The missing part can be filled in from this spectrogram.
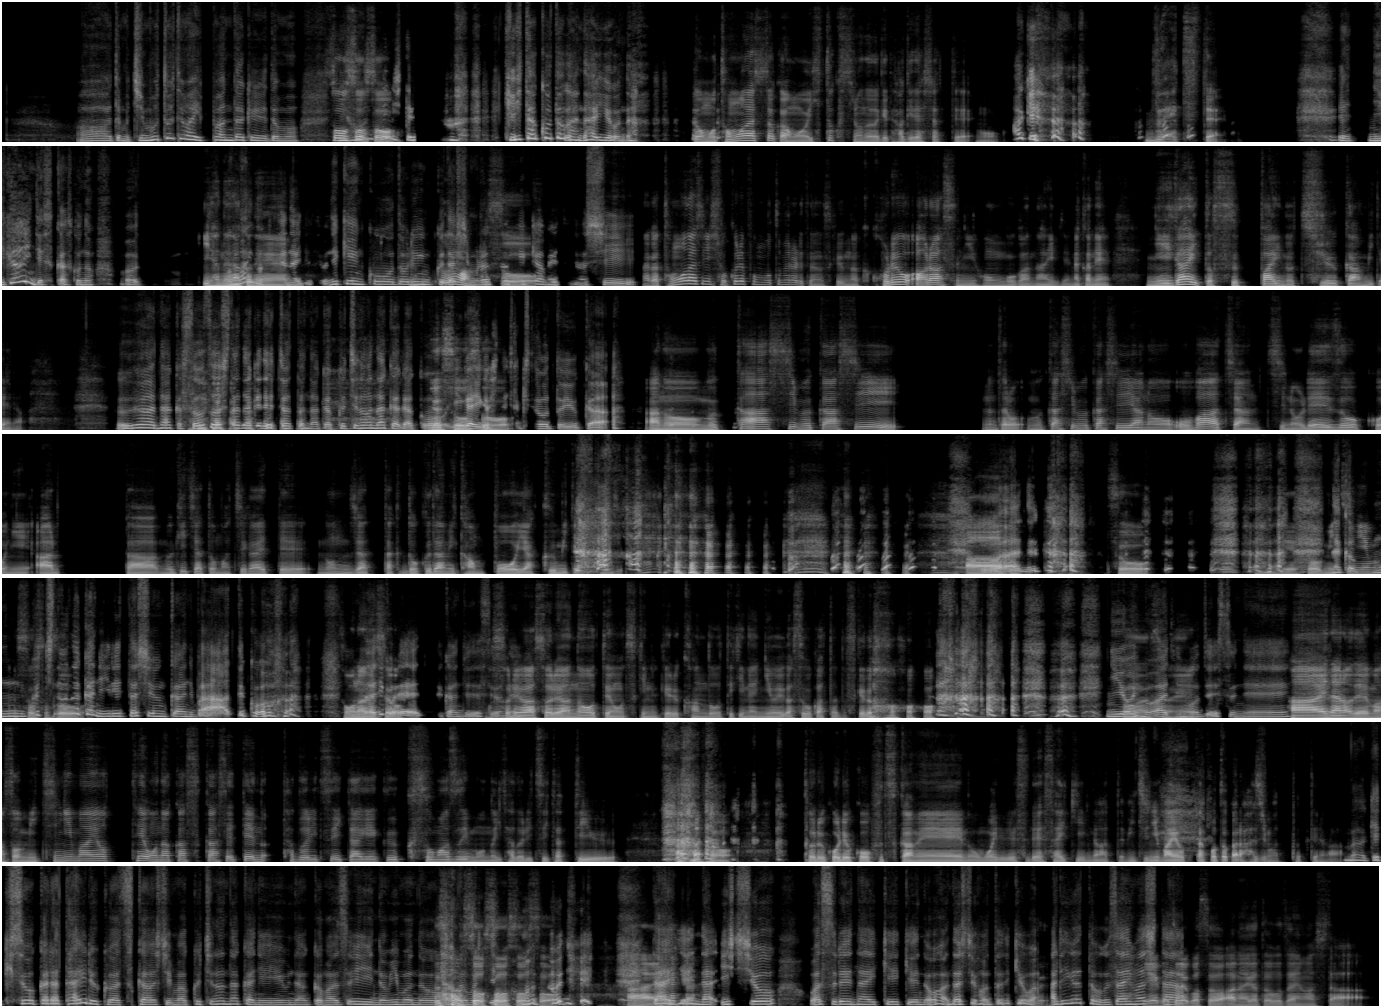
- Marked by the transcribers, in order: chuckle; chuckle; laugh; laugh; chuckle; laugh; laugh; chuckle; laughing while speaking: "ですけど"; laugh; laugh; laugh; laughing while speaking: "本当に"; chuckle
- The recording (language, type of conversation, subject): Japanese, podcast, 道に迷って大変だった経験はありますか？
